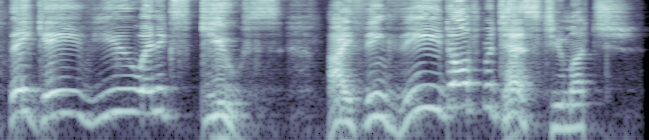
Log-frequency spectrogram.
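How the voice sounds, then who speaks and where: A man's voice: very high-pitched, sing-song, slow, gravelly, a bit bright, heavily acted. An actor playing a gleefully sadistic, theatrical clown supervillain in a radio drama, taunting as he speaks. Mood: mock-wounded. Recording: music behind the voice.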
